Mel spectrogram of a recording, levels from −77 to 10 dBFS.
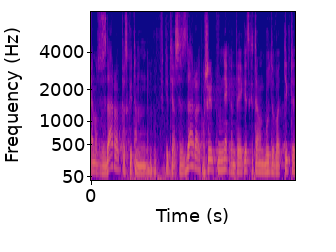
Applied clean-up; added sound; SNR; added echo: none; none; none; none.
